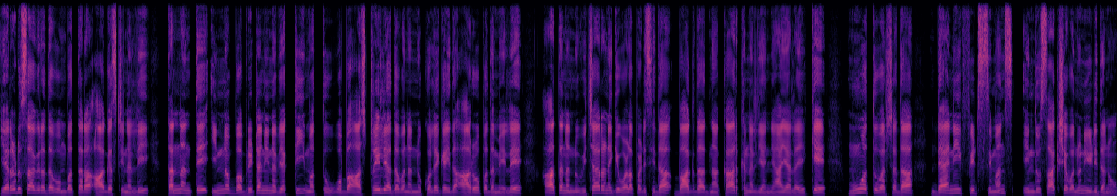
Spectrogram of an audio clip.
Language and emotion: Kannada, neutral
